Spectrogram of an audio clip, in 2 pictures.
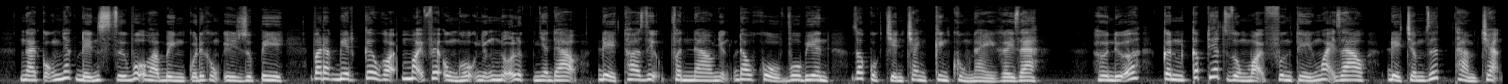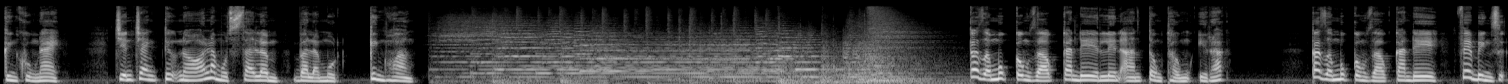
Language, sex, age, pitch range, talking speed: English, female, 20-39, 175-215 Hz, 195 wpm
